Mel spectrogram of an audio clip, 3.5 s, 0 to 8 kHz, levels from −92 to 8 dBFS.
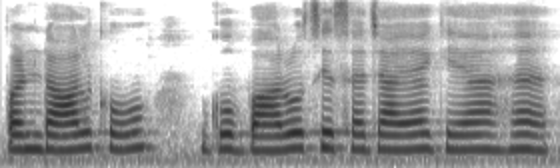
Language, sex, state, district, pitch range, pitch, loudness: Hindi, female, Jharkhand, Ranchi, 230-240 Hz, 235 Hz, -17 LUFS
